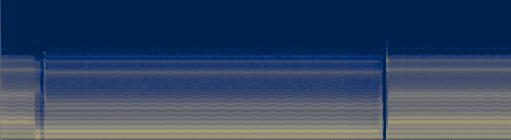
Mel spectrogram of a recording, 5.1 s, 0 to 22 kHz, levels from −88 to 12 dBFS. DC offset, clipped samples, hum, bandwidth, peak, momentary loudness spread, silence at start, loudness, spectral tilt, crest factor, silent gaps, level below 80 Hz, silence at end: 0.1%; under 0.1%; none; 4.4 kHz; -14 dBFS; 2 LU; 0 s; -23 LUFS; -8.5 dB/octave; 8 dB; none; -66 dBFS; 0 s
